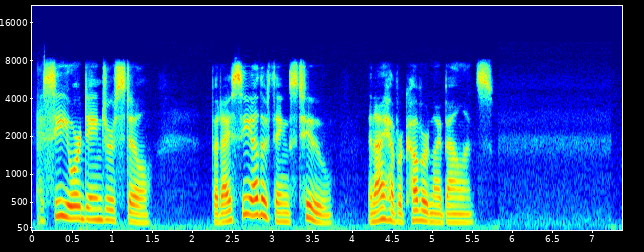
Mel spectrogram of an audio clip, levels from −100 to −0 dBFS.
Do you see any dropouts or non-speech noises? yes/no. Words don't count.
no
